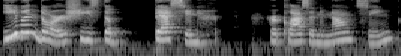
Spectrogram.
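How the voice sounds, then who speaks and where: Animated high-voiced woman reading a storybook. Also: slow. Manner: expressive, questioning asides to young listeners. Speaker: storybook reader. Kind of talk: children's picture-book read-aloud with asides to listeners.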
